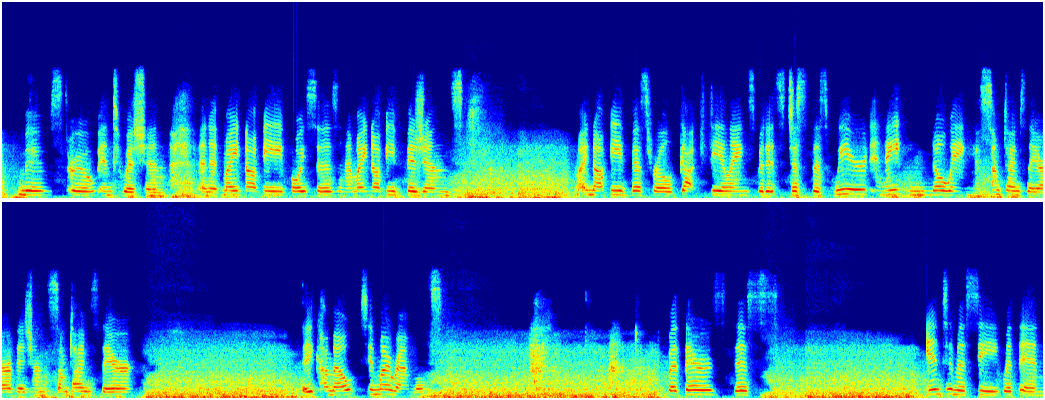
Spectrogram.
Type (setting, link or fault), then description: fault, background noise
